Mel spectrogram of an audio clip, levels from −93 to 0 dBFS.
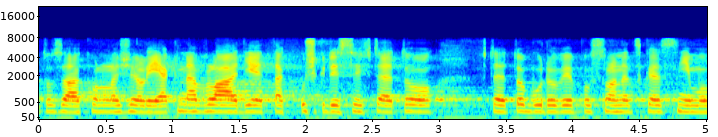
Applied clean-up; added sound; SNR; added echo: none; none; none; none.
